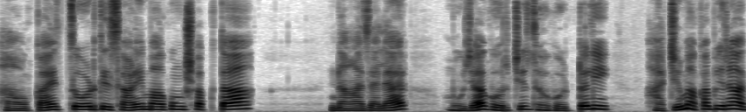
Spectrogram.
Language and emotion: Goan Konkani, fearful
